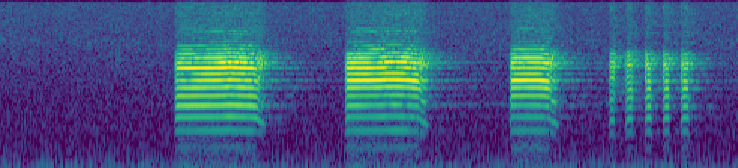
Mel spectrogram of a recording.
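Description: Hunting horn blown in three long, steady blasts, each sagging a little in pitch as it ends, followed near the end by a quick run of about six short toots.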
